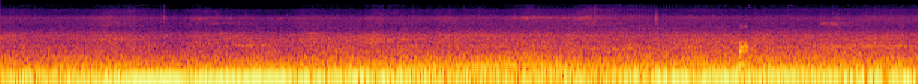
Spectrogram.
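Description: Car cabin noise while driving slowly in town traffic: a steady low rumble of engine and tyres, with the driver's window open to the street.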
